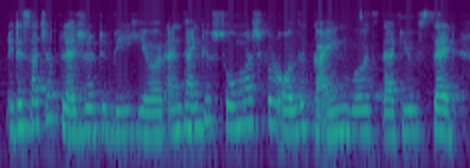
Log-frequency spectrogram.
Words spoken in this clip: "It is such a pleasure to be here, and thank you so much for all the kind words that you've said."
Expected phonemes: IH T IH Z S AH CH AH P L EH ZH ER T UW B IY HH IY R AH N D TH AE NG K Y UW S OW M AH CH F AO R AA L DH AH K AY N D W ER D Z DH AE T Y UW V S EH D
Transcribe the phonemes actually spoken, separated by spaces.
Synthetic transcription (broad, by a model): IH T IH Z S AH CH AH P L EH ZH ER T UW B IY HH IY R AH N D T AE NG K Y UW S OW M AH CH F AO R AA L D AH K AY N D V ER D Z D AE T Y UW V S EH D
